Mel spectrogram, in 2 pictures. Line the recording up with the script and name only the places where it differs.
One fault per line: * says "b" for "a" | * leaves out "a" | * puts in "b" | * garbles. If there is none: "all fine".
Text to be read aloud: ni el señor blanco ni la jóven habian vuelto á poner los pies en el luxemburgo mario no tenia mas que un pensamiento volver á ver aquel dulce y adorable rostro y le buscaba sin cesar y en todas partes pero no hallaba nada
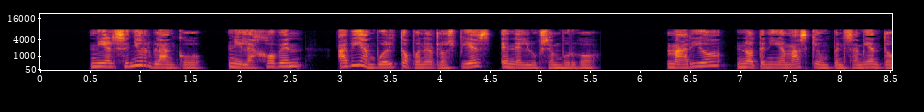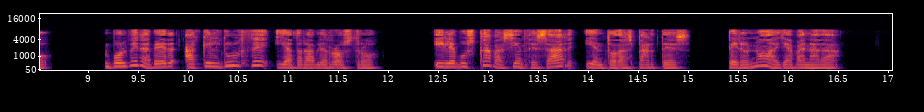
all fine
